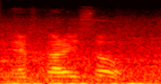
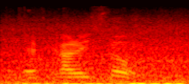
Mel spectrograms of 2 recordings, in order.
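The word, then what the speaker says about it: ευχαριστώ: Thank Efkariso. Say again. Efkariso. F. Efkariso. Efkariso. Efkariso. Thank you. We need to know thank you. This is the most important term as a traveler. Okay. Efkariso.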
